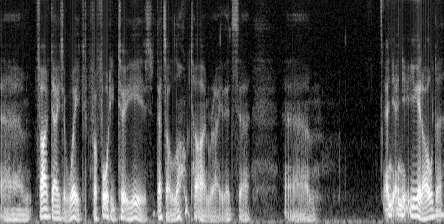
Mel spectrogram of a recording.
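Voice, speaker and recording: A man speaks with an Australian accent in a very deep, low pitch. His pace is very slow, with long, frequent pauses. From Melbourne, Australia (Lalor). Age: 60s. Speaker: radio presenter. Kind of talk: casual chat. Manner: hesitant.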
